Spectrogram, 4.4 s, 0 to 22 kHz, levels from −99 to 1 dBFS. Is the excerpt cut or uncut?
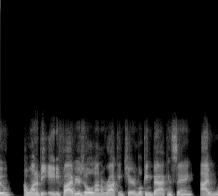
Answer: uncut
